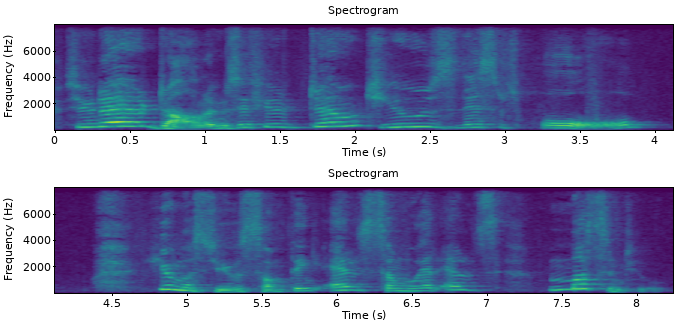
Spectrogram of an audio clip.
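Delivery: grand English lady voice teacher; lilting, theatrical English accent. Acted. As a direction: play an English dame correcting her darlings. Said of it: "English accent".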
